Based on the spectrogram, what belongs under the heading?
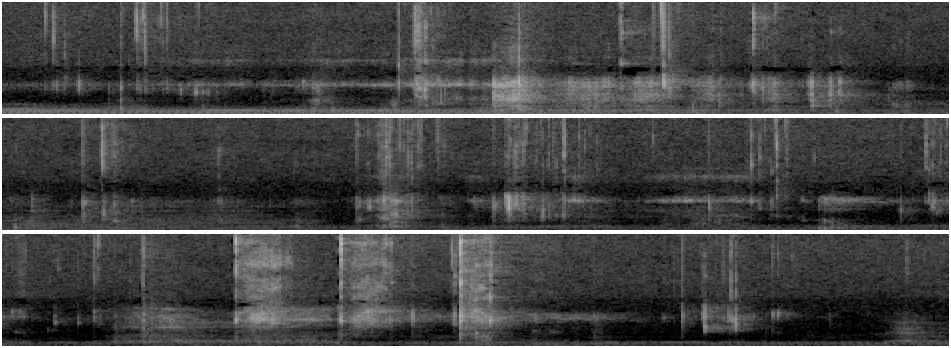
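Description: Close-miked chewing of a mouthful of fried instant noodles, with a few short, sharp clicks of cutlery against the plate.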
